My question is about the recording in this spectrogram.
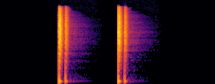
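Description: Two short, sharp drum-sample hits about half a second apart, played from MASCHINE software as sounds are clicked in its browser and auto-loaded into a drum slot.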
